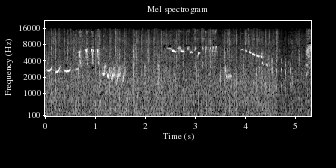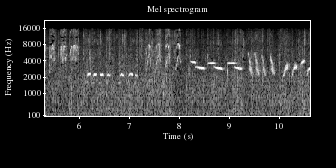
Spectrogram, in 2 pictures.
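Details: Brown-chested jungle flycatcher delivering a full song of imitated phrases, recorded for songbird training with rain. Level piping series, falling rattles, thin descending whistles and scratchy bursts cycle steadily over light rain hiss.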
